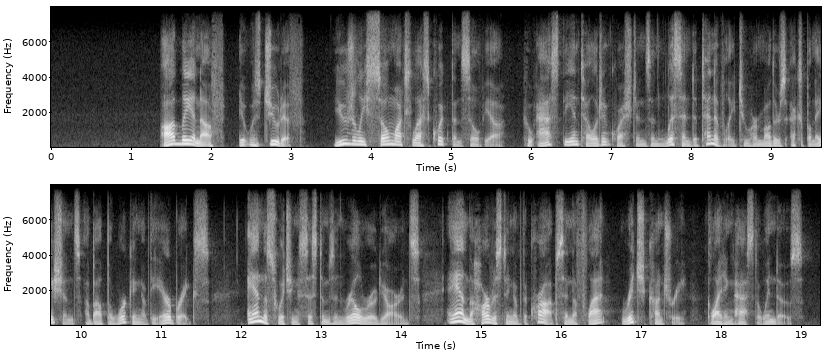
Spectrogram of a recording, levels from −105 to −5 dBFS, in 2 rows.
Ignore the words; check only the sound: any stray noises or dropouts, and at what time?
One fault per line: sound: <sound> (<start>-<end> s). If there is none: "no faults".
no faults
